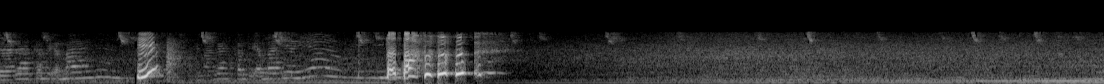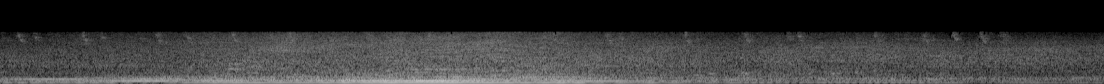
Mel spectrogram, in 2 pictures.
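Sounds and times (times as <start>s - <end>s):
small birds chirping: 0.0s - 14.1s, 16.4s - 22.0s.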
